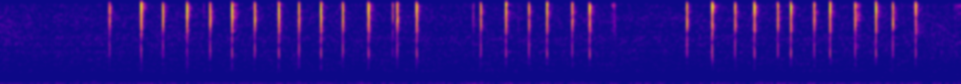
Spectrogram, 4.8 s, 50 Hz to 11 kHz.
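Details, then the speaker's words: Logitech G604 mouse switch comparison, original Omron versus firmer Kailh 80M replacement switch: crisp sharp clicks in quick bursts of about a dozen over quiet room hum; healthy, firm switch, to replace the double-clicking left-button switch. "these are kale ADM switches they have a little more firm of a button so you can listen to the click on this Omron switch versus the kale"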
